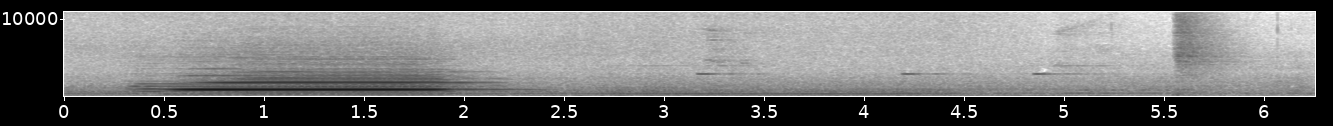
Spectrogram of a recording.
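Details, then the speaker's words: CNC mill chatter demonstration, first cutting test after a tool change with coolant aimed at the tool: a loud, steady, piercing tone for over a second from an unstable cut. "so the cut we heard there was unstable that was chatter we'll next complete a stable cut and you will hear the difference"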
